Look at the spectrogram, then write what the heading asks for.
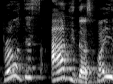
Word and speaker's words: Adidas: Yeah, sounds like a native English speaker that they put the stress on the first letter.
